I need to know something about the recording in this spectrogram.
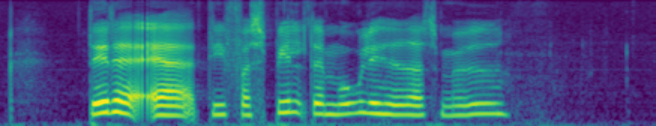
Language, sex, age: Danish, female, 43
